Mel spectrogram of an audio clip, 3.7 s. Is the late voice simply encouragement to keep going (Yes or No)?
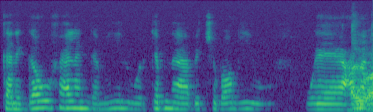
No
